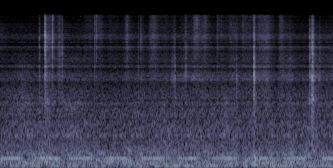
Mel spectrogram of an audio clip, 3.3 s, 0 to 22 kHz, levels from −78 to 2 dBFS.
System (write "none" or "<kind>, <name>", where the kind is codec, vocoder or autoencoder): autoencoder, DAC-VAE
